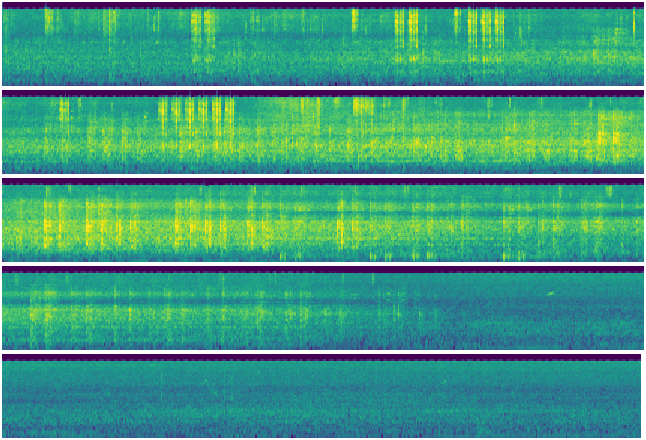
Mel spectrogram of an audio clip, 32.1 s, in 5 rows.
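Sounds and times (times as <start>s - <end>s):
wheels clicking over rail joints: 0.0s - 23.8s
electric train passing: 0.0s - 32.0s.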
